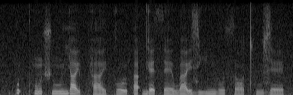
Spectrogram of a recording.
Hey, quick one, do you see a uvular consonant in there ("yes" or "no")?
no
